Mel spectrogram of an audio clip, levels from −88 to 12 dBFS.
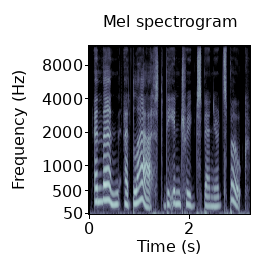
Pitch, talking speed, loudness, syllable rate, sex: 230 Hz, 150 wpm, -18 LUFS, 4.1 syllables/s, female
